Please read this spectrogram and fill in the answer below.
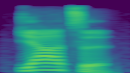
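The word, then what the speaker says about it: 鸭子: Is it Yazi? Yazi is pronounced with a first tone. In Mandarin, there are four tones, which are essential to distinguish the meaning of words. The first tone is a high-level tone.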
